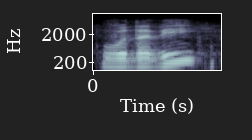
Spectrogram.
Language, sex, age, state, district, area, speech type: Tamil, male, 18-30, Tamil Nadu, Ariyalur, rural, read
